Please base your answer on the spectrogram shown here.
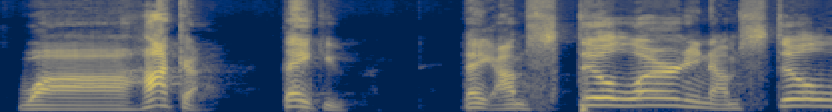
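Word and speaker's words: Oaxaca: all already Stephen Nathan ohaka thank you thank you Stephen Nathan ohaka oh Waka thank you so much for help with that pronunciation Waka uh oh close wahaka thank you thank I'm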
